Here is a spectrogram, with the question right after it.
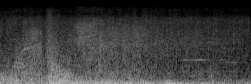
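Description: A fire spell strikes an enemy in Morrowind, a loud, dense roaring whoosh with a rumbling burst near the start that stays at full level for a couple of seconds.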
